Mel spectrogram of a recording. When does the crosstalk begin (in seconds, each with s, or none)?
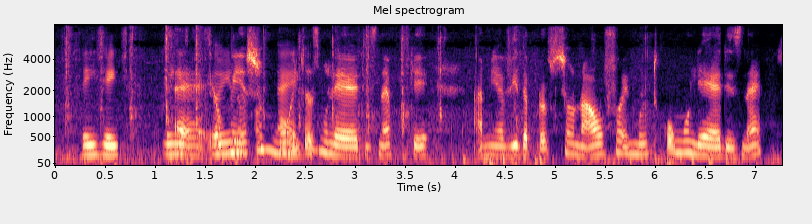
1.2 s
